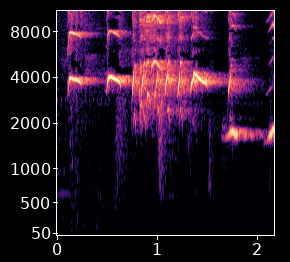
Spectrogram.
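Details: White-rumped shama under training sings high, pure whistled notes repeated several times, followed by a lower, level whistle.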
